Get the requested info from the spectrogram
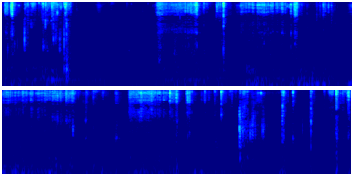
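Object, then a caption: Bar of soap scraped with a metal blade. A metal blade scrapes and shaves a palm-sized block of pale green, dry vintage soap held in one hand, dropping flakes onto a marble surface already scattered with soap shavings. Bright, dry crunching and crinkling scrapes come in short bursts separated by near-silent pauses, with quick sharp clicks where the blade bites and breaks off flakes.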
